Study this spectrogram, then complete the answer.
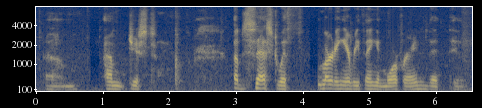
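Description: At a fairly slow pace, the speech comes through noticeable background noise. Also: man. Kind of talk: casual podcast chat.

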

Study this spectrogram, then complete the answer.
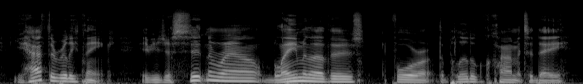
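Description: A dark, mellow tone at a fairly quick pace, with very wide pitch swings. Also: man. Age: 20s. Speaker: podcast host and speaker. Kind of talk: motivational talk.

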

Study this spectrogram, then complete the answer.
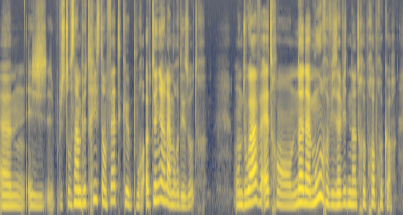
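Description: An ordinary speaking voice, a woman's at medium pitch, moves at a fairly slow pace with ordinary pitch variation on a very clean recording with a silent background. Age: 30s. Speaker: journalist and author. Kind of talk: radio interview. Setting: studio.

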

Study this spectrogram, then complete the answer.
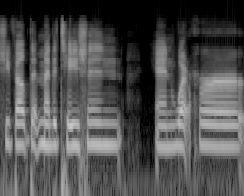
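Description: A woman speaks with monotone, flat intonation. The background is quiet. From New Mexico. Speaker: witchcraft practitioner. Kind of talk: casual chat.

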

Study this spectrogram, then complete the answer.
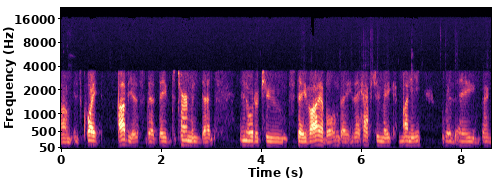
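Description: This man's intonation is monotone and flat. He talks at a fairly slow pace. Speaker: newspaper editor. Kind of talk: interview. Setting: phone call. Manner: halting.

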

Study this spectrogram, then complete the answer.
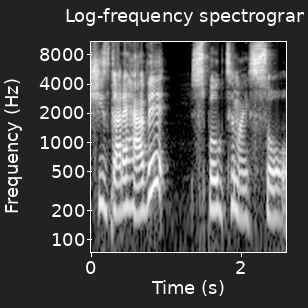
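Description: A plain, everyday voice with lively intonation goes at a fairly slow pace on a very clean recording with a silent background. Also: woman. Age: 30s. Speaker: podcast co-host. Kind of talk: casual chat.

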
